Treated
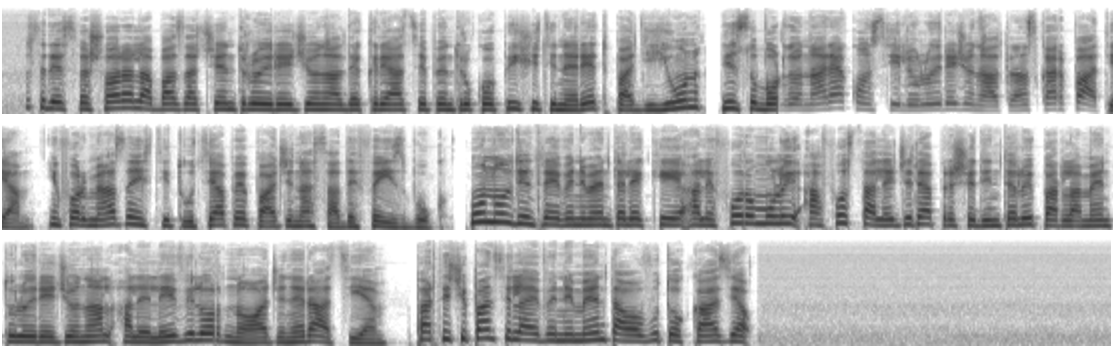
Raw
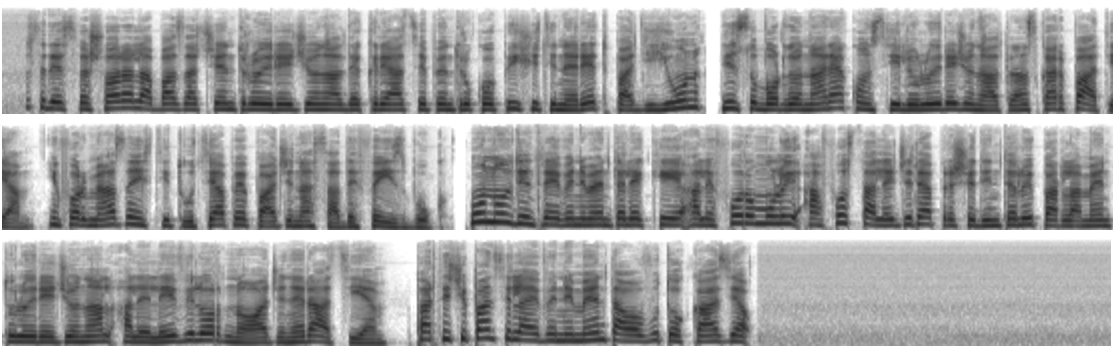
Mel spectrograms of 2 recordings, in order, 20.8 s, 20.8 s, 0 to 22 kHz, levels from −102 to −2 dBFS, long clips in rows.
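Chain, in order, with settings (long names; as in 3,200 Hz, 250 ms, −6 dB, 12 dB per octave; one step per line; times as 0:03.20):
0:04.84–0:06.89: high-pass filter 940 Hz 12 dB per octave
level −6.5 dB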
